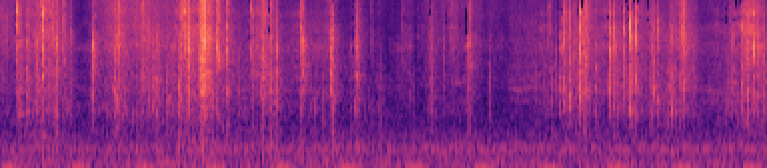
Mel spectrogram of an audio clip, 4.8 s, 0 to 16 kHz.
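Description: Long nails tap and scratch the plastic film of a single full, soft plastic baby wipes pack of 80 wipes with a hard plastic lid, held in both hands. The result is a steady stream of quick, bright crinkles and clicky taps, mostly high in tone, with brief louder bursts and little low end.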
